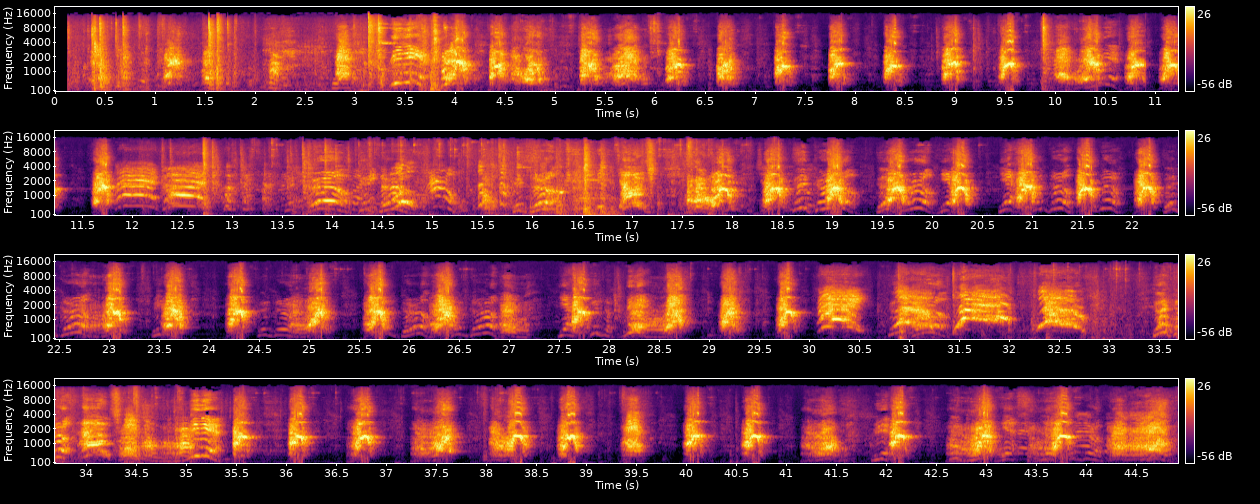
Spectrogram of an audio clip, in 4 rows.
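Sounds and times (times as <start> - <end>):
dog barking: 1.1 - 3.1, 3.8 - 11.9, 16.9 - 30.0, 34.3 - 44.9.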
